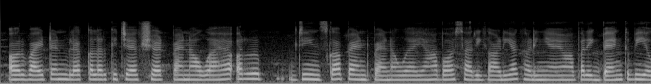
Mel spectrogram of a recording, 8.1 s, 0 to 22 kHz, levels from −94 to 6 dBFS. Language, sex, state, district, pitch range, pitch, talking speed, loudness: Hindi, female, Bihar, Sitamarhi, 210-230 Hz, 215 Hz, 235 wpm, -26 LUFS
